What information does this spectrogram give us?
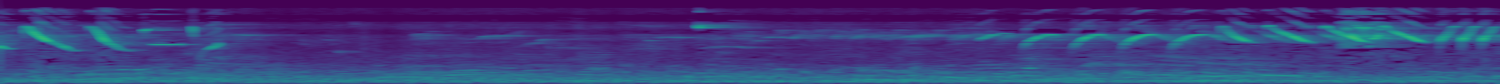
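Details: Canary singing, used as a lure to get other birds singing: a few high downslurred notes at the start, a long quiet gap with faint background noise, then a building run of sweeping whistled notes.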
